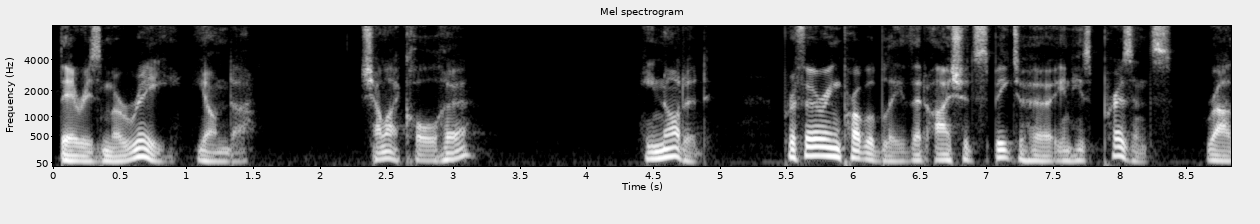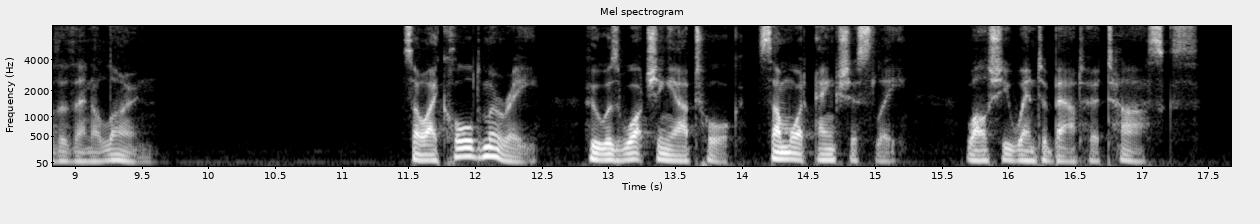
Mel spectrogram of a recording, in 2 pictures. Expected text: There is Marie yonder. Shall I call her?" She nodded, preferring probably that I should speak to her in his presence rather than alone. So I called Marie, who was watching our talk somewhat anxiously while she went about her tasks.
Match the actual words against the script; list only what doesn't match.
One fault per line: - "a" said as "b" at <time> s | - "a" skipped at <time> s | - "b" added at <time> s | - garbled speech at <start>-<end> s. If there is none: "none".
- "She" said as "He" at 4.4 s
